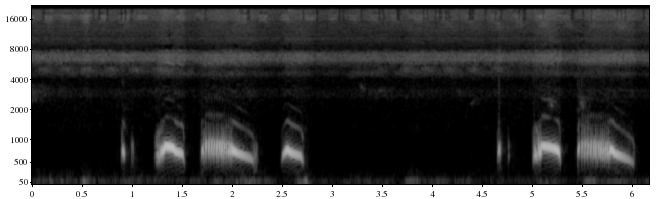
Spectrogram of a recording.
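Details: Spotted dove, used to lure pet birds at home: two phrases, each a short low note, a mellow falling coo, a longer rolling coo sliding downward, then a brief closing coo, separated by a pause.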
